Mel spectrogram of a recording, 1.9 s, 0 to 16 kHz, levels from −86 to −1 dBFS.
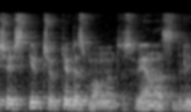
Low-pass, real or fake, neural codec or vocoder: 9.9 kHz; real; none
